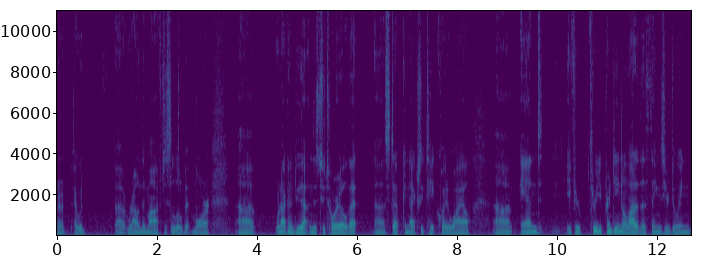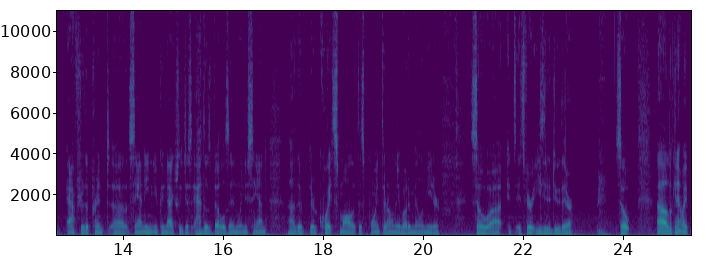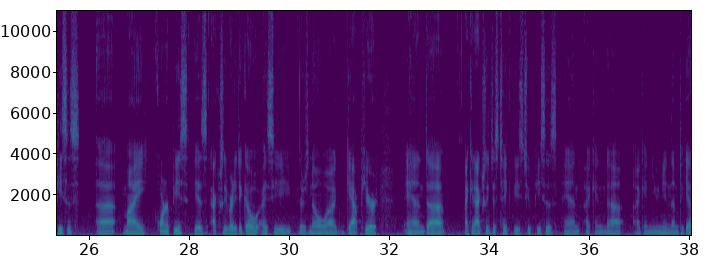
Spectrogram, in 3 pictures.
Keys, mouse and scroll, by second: 2.9 shift+middle click, 24.4 shift+middle click, 25.8 middle click, 26.8 right click, 27.9 shift+right click, 28.6 shift+middle click, 31.1 shift+middle click.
